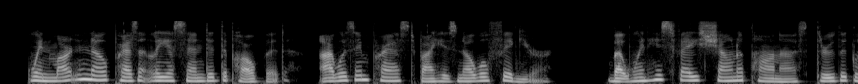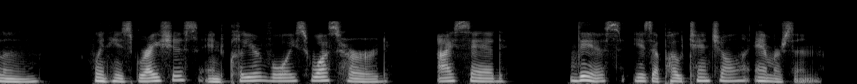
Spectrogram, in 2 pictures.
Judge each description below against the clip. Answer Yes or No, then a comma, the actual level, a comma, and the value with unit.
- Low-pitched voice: No, medium, 160 Hz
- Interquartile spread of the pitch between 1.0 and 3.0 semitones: No, average, 3.7 semitones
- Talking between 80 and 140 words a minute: Yes, slow, 135 wpm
